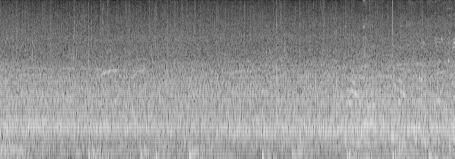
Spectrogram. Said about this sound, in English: Well, listen to those fans. The crowd is thunderous.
